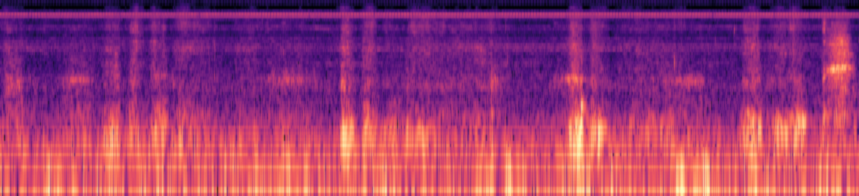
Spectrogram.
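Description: Faint, soft cutting sounds of a thin flexible fillet knife scoring crosshatch cuts through a flounder's skin and flesh, a few short strokes at irregular intervals.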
